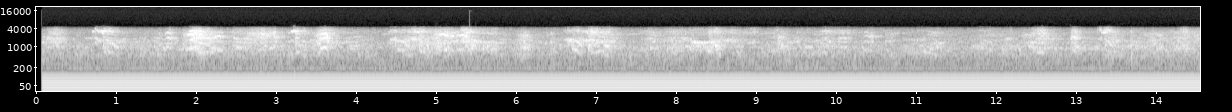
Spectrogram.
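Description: A large flock of parrots calls at a clay lick: a continuous chorus of many overlapping calls, louder in clusters. A single short click sounds about three seconds in.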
